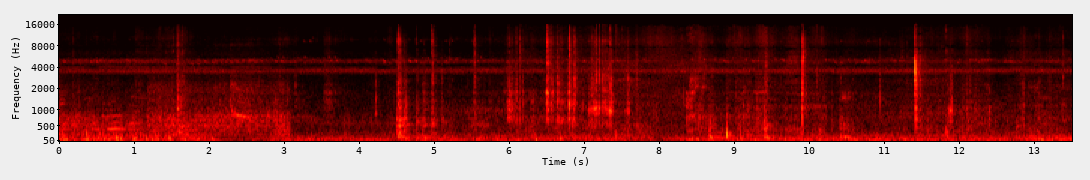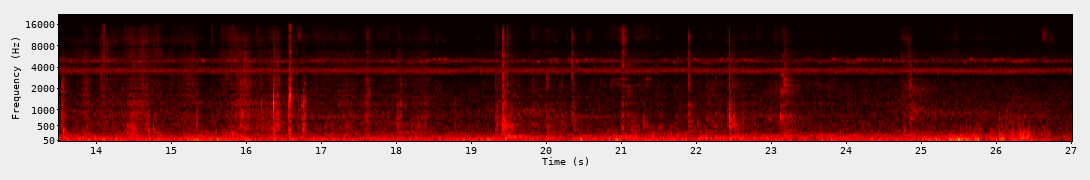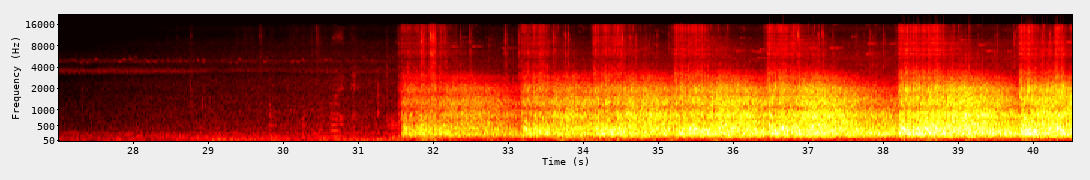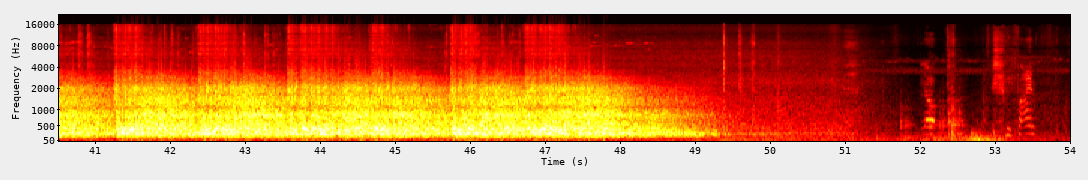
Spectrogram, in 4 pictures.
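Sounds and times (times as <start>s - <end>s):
faint high insect chirping: 0.0s - 31.6s, 49.0s - 54.0s
machine-gun fire: 31.5s - 50.9s.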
